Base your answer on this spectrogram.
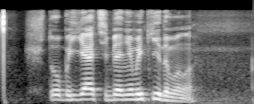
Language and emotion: Russian, angry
